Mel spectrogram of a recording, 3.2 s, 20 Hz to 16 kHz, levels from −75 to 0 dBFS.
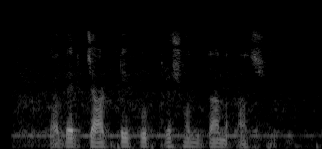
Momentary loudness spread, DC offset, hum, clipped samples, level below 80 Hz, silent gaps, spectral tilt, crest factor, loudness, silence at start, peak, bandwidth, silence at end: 17 LU; under 0.1%; none; under 0.1%; -60 dBFS; none; -5.5 dB/octave; 22 dB; -43 LUFS; 0.1 s; -22 dBFS; 8 kHz; 0 s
